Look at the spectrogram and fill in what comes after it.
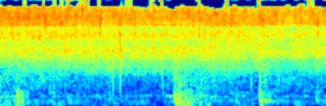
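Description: Smoked rib tips, onions and spinach sizzling in a nonstick frying pan, a steady hiss, with a few soft knocks of a spatula stirring them.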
